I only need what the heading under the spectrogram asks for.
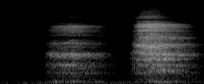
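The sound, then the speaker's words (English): A person takes a deep breath, an airy breath drawn in slowly, followed by a second, fuller and louder rush of breath, with no talking. “I take a deep breath.”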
